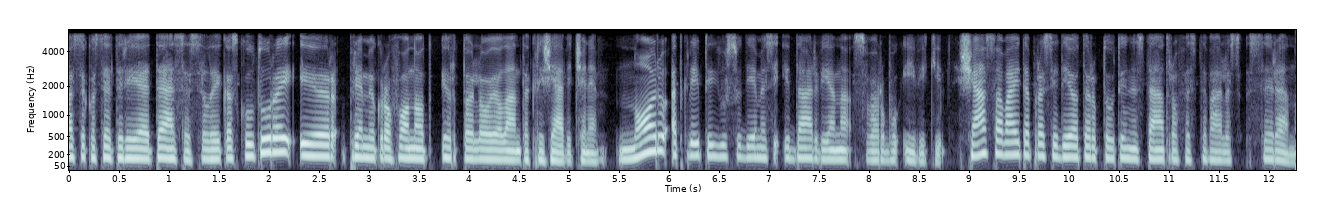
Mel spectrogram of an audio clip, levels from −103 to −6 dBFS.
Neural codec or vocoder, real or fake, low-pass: none; real; 5.4 kHz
